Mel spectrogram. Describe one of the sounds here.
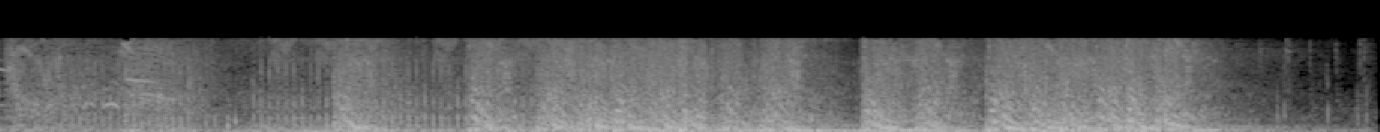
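Energy blasts crackle and roar in bursts.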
